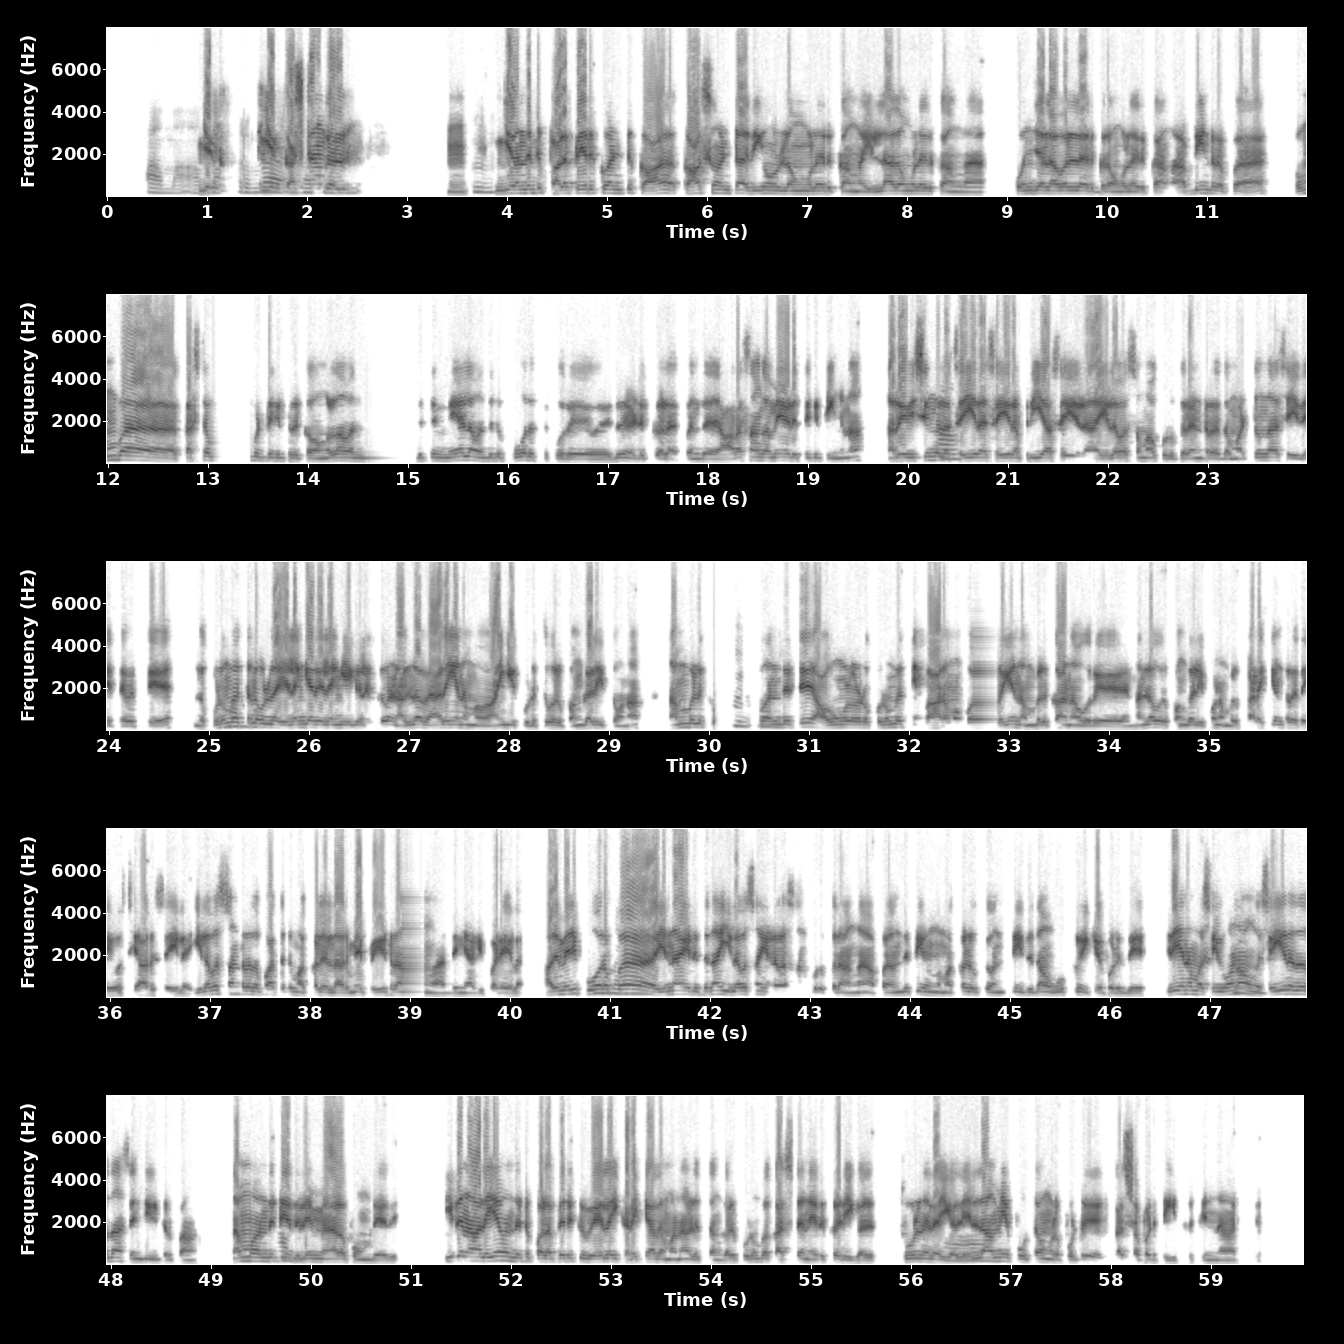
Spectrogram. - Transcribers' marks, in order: other background noise; in English: "லெவல்‌ல"; other noise; unintelligible speech
- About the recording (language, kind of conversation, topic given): Tamil, podcast, மனஅழுத்தத்தை நீங்கள் எப்படித் தணிக்கிறீர்கள்?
